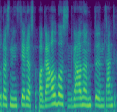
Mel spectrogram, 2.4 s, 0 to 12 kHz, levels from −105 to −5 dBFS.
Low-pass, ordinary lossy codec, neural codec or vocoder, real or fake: 9.9 kHz; Opus, 16 kbps; none; real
